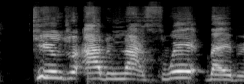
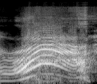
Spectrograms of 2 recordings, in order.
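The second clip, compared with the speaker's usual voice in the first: a loud, higher playful rawr; mock tiger roar; 7 semitones higher, 9 dB louder than usual. Telling viewers the cat turned wild, loud playful rawr. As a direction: growl like a tiger, hammed up. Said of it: "that bitch said".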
